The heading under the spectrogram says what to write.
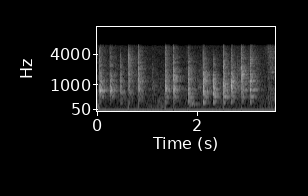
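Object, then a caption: Violin back plate, maple. A hollow wooden violin lies face down, its flamed maple back plate tapped at several spots with a thin stick while the other hand holds the neck. Fifteen short, dry, woody knocks sound, each with a hollow midrange tone around 900 Hz and almost no low end. Each knock fades within about a tenth of a second, and the pitch shifts slightly from spot to spot.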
